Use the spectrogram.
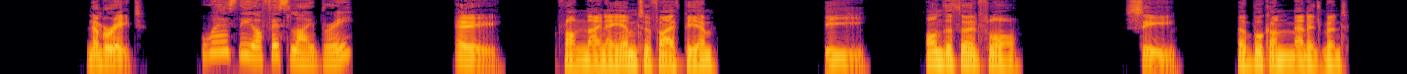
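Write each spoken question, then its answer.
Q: Where's the office library?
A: B: On the third floor.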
